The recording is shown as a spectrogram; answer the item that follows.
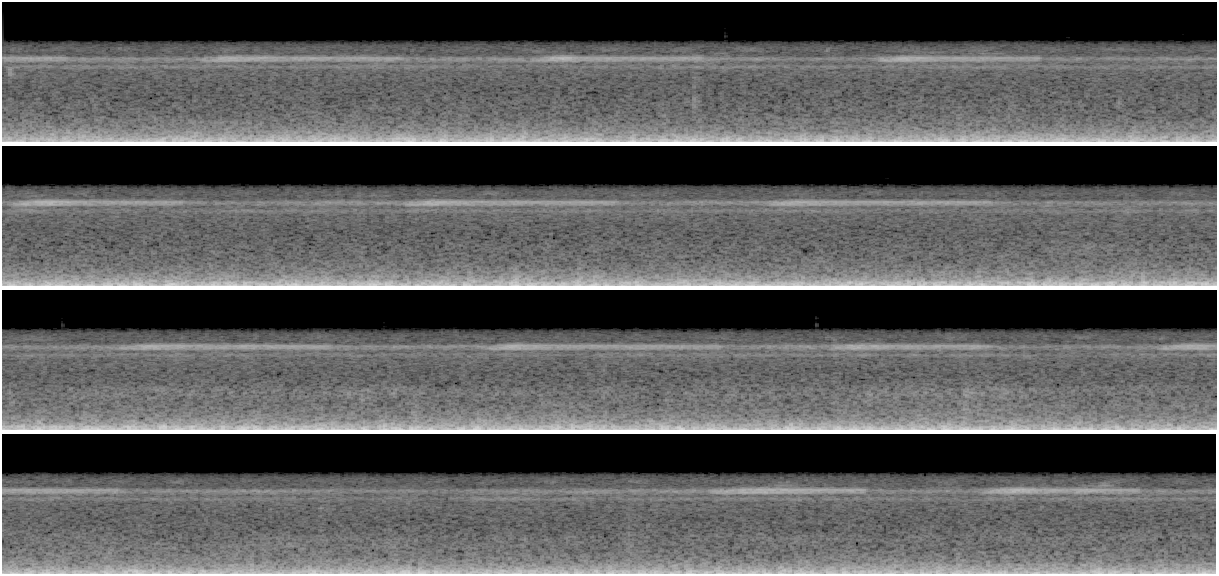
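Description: Night insects calling: a high, pulsing chirr repeats about every two seconds over a steady high drone, above a constant low rumble.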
